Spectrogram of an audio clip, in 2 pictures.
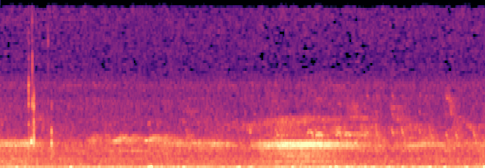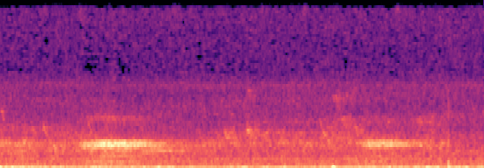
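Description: Birds calling: short calls of about half a second each, repeated every one to three seconds, over a low irregular rumble.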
